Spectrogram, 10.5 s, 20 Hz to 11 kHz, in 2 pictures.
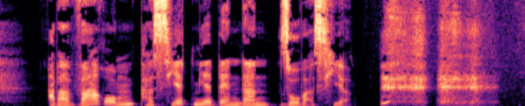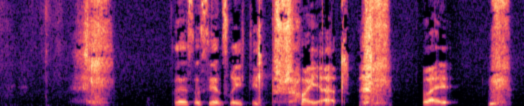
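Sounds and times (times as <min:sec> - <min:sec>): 
speech: 0:00.5 - 0:03.6, 0:07.0 - 0:10.3
person sobbing and sniffling: 0:03.8 - 0:05.1, 0:08.8 - 0:09.2, 0:10.1 - 0:10.4.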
